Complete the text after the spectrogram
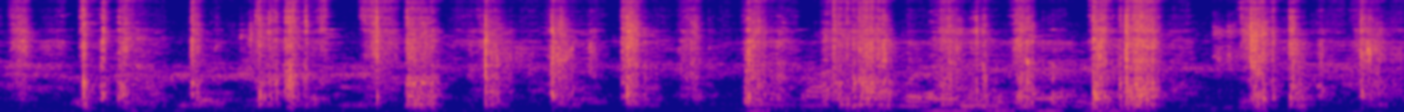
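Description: A trowel scrapes and taps on mortar and brick.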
